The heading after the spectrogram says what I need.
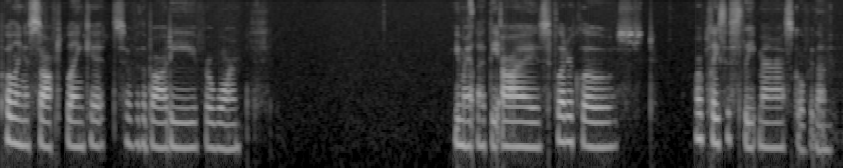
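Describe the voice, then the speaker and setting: A woman leads a guided yoga nidra meditation at a very unhurried pace. Her voice is soft-edged and mellow, staying on an even, level line. She sounds calm and soothing, leaving long pauses in a close, dry recording. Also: fairly low pitch, dry recording. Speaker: yoga teacher guiding a meditation.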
